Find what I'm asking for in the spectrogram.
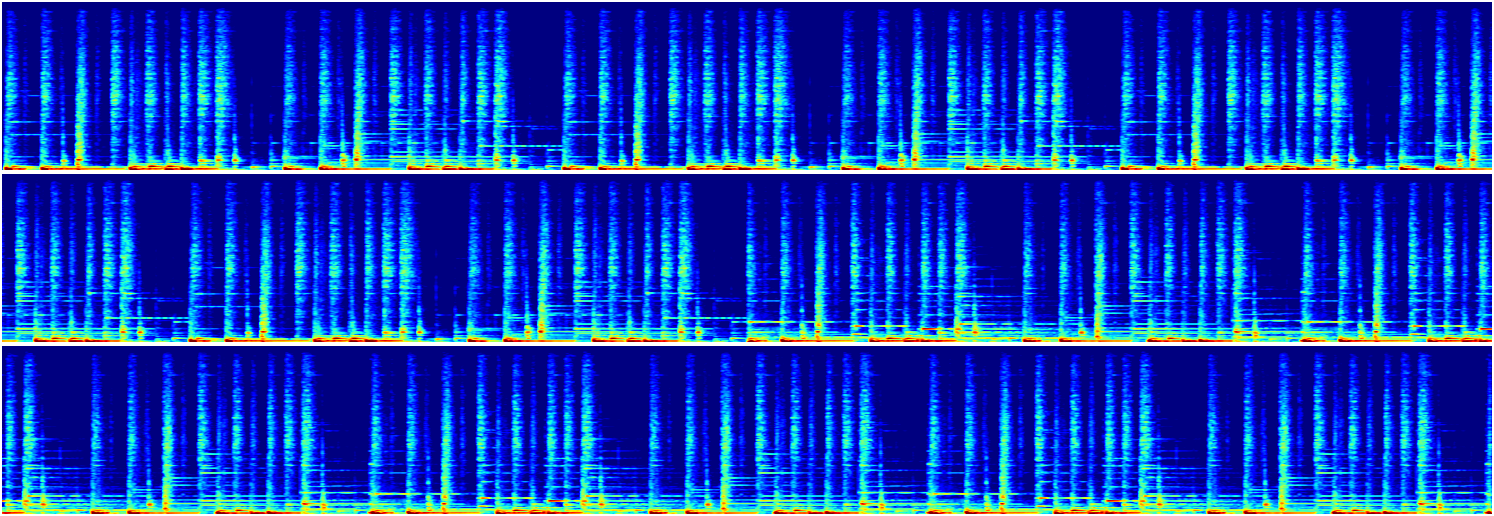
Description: Music
beat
